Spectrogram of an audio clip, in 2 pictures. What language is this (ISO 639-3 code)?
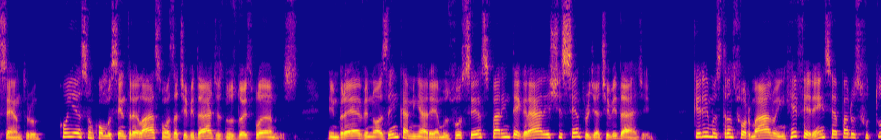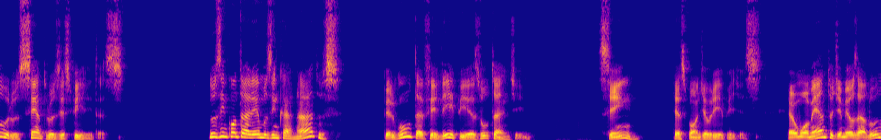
por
